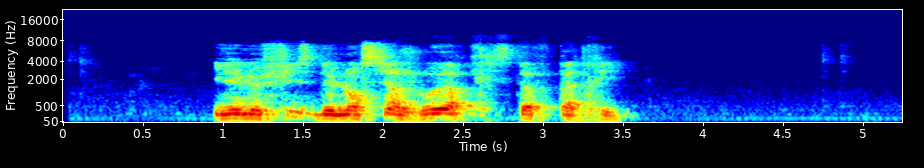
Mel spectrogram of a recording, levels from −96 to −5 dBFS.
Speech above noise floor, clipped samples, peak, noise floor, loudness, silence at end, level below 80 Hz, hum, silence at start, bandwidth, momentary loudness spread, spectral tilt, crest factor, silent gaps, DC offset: 51 dB; under 0.1%; -4 dBFS; -69 dBFS; -19 LUFS; 1.8 s; -58 dBFS; none; 0.95 s; 7.8 kHz; 12 LU; -7 dB/octave; 16 dB; none; under 0.1%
